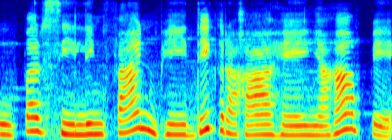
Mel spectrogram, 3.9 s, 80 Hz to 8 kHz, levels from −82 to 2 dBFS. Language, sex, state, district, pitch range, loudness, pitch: Hindi, female, Bihar, Kaimur, 205-280 Hz, -15 LUFS, 215 Hz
